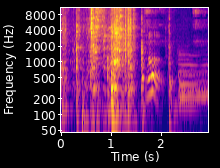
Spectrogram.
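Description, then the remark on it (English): Bowls, chopsticks and cups clatter loudly in a dense burst of clinks and knocks as hand-washed dishes are unloaded to use the dishwasher on Christmas, followed by a short vocal sound and a lingering ringing tone as the clatter dies away. “I started unloading the bowls, chopsticks, and cups I had hand washed the day before.”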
